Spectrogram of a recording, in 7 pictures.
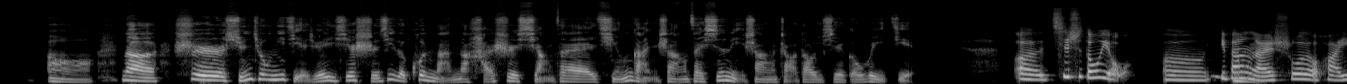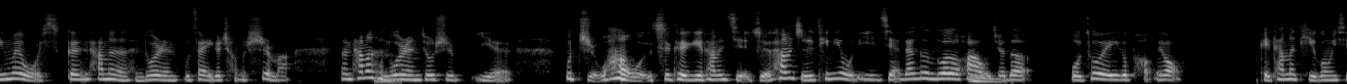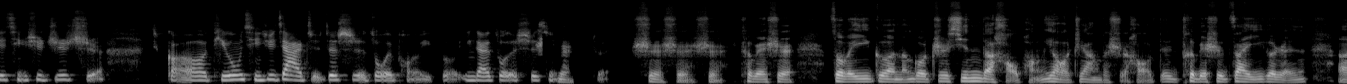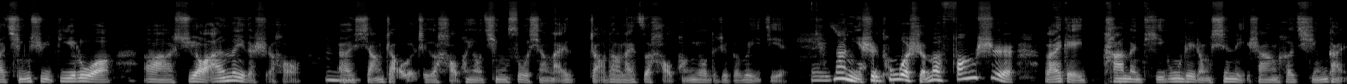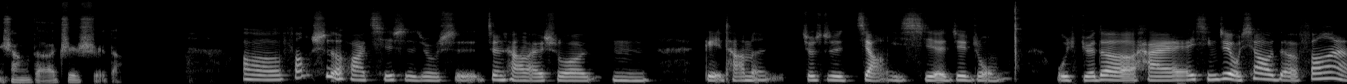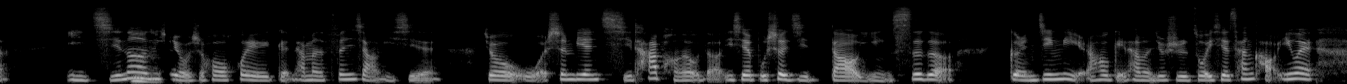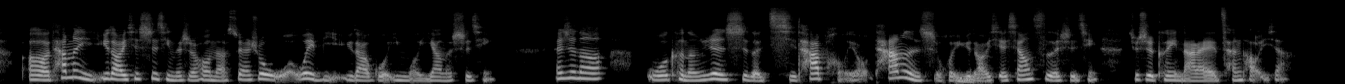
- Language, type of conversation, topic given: Chinese, podcast, 当对方情绪低落时，你会通过讲故事来安慰对方吗？
- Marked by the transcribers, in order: other background noise; laughing while speaking: "望"; other noise; tsk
